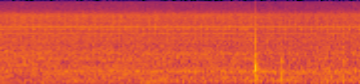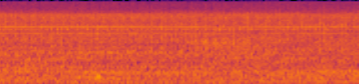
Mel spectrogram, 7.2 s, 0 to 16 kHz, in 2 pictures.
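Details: 2018 Nissan Pathfinder SL idling after a kerosene flush, oil and filter change and Seafoam added: even, steady idle hum with only a couple of light clicks and no knocks or misses; healthy after the service.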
